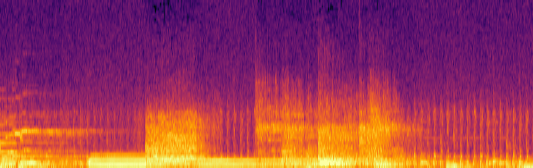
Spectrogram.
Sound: machine Sounds, Klang!

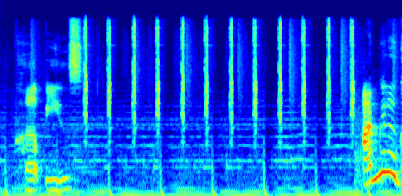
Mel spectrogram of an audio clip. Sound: clock ticking

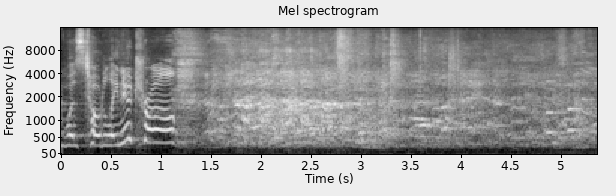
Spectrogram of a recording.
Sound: attendees laugh

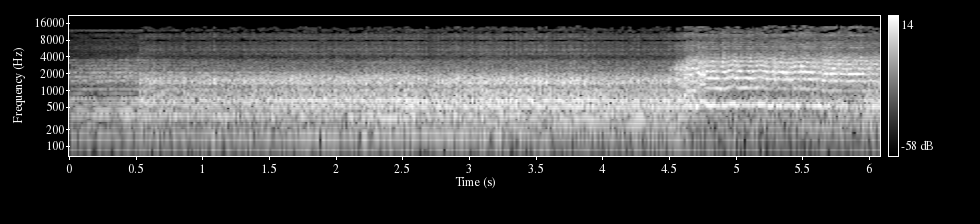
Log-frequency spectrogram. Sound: capsule whirring; Gammera screeches

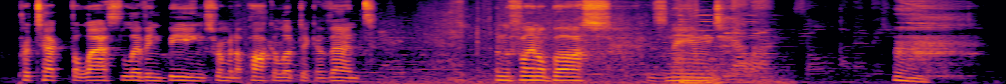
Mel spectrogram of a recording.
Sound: sigh

